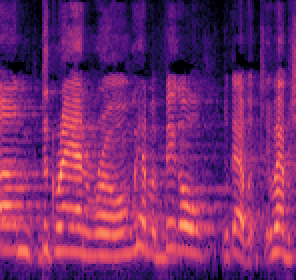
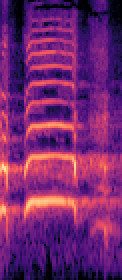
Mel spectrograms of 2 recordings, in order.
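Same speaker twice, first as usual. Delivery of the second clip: loud, gleeful burst of laughter; delighted laugh; 7 dB louder than usual. Real, not acted. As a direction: squeal with delight at the pick. Showing off her fist pick.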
